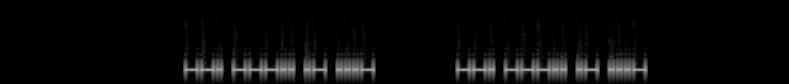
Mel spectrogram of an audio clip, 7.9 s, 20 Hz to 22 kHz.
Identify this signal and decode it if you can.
Morse code, heard as a keyed tone, about 30 wpm, 700 Hz. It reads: G8AV G8AV
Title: DXCC-100 Call Signs - 4 Characters - Repeated 2x - 30wpm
